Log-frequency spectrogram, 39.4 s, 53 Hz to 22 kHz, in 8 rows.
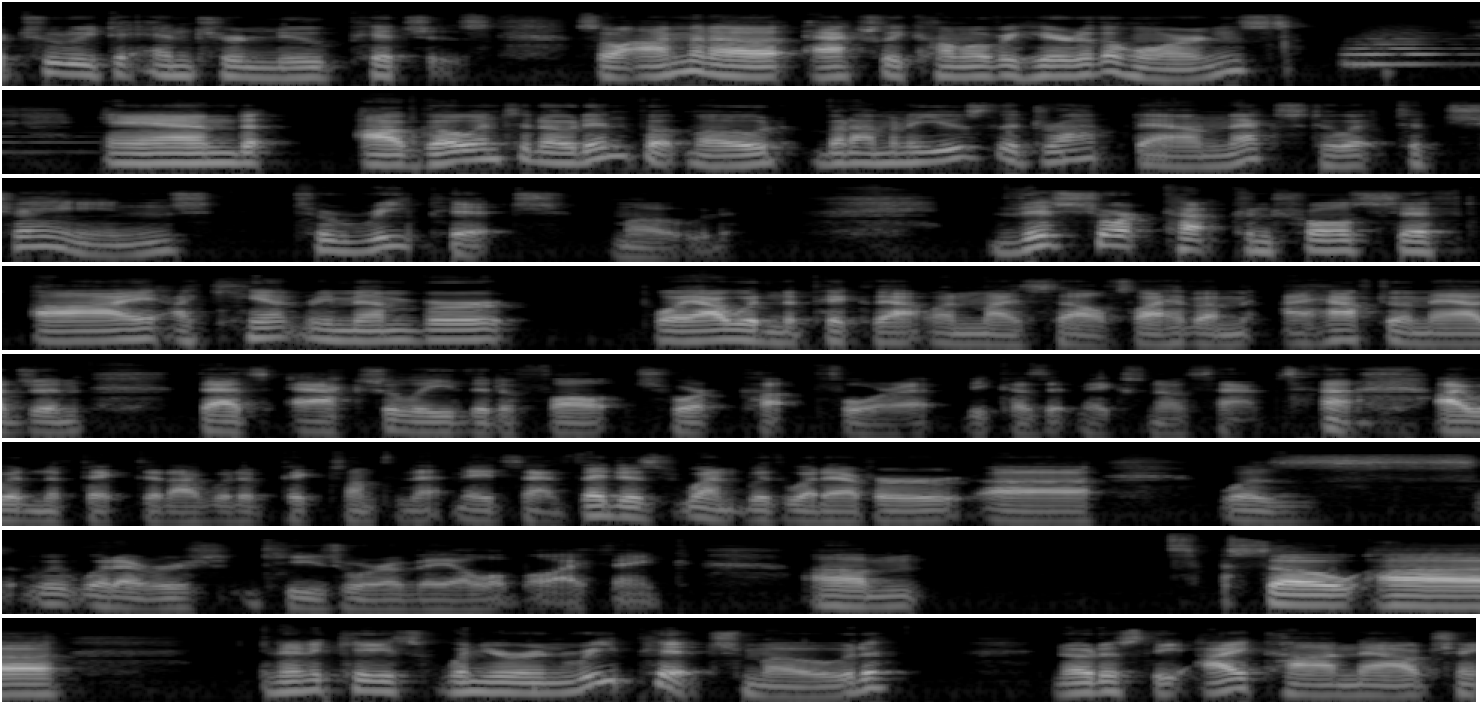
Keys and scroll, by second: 6.2 n.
